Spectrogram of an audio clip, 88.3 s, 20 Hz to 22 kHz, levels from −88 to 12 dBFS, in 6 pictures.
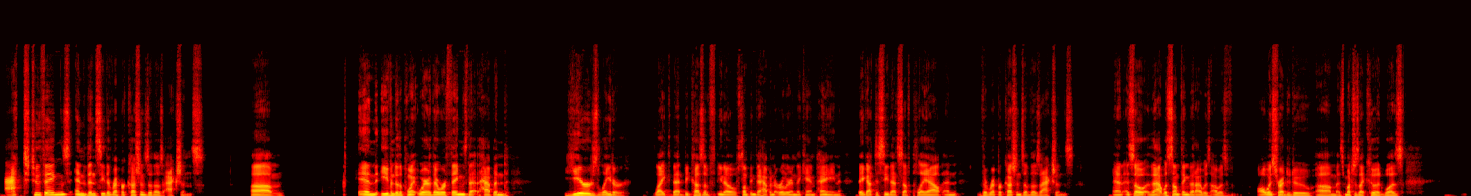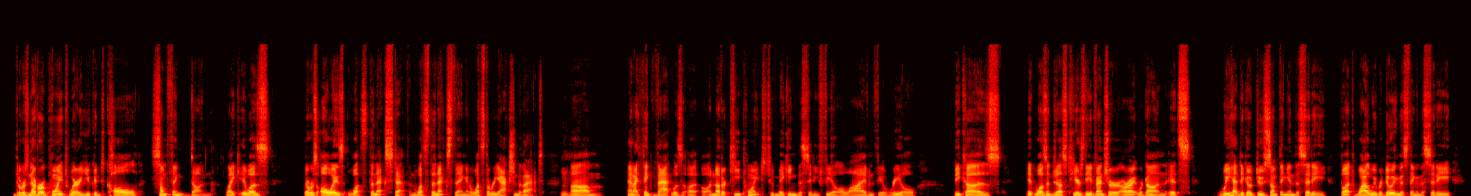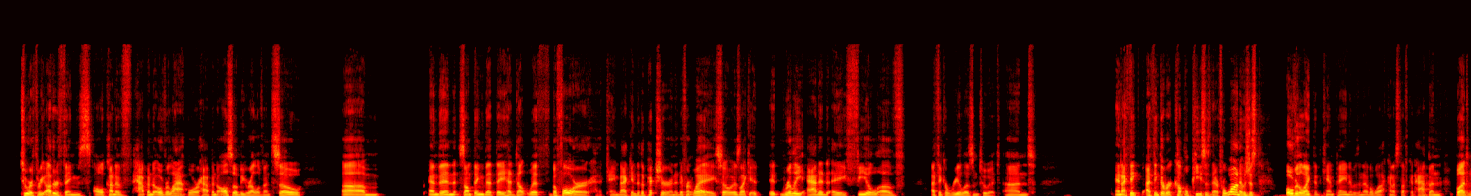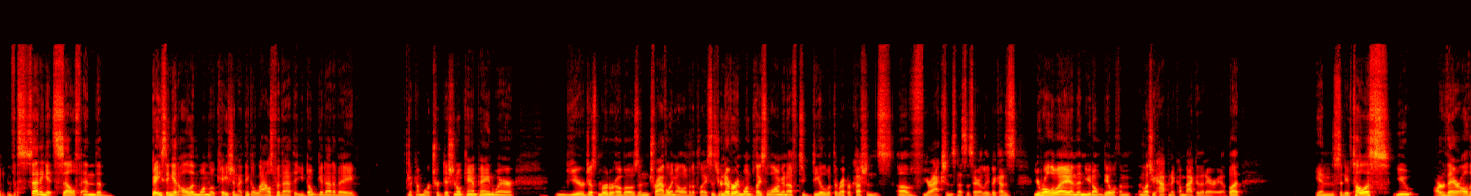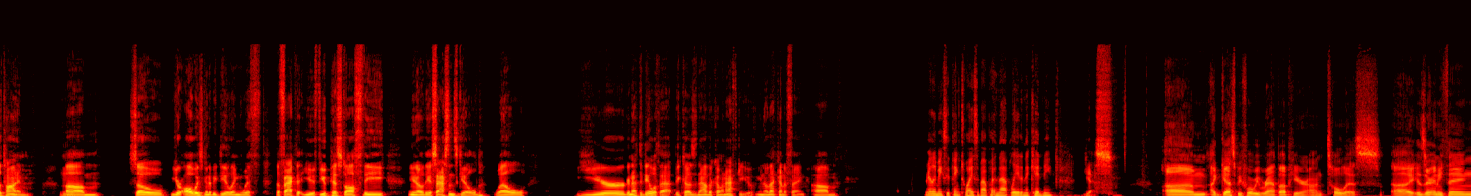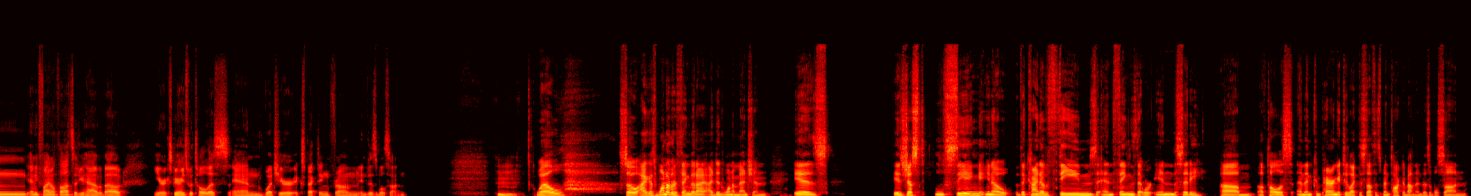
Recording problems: wrong speed, natural pitch; too fast; 1.8 times normal speed

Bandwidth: 17 kHz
